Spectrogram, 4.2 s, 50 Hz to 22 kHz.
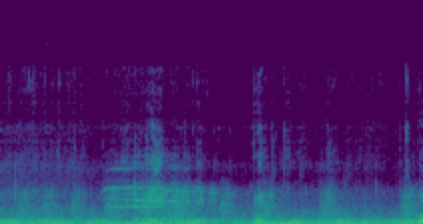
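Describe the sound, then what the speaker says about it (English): Spooked horses on a boat in Red Dead Redemption 2 neigh and whinny under a steady rumble of water and wind, with a final loud, close whinny at the end. "Horses are spooked, and we're taking on water."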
